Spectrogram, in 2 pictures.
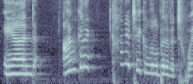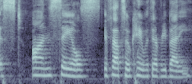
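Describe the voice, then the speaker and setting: Animated woman giving a sales seminar. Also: mid-range voice, brisk. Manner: animated storytelling, acting out family voices. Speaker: sales trainer and speaker. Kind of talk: seminar talk to a live audience. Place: seminar room.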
